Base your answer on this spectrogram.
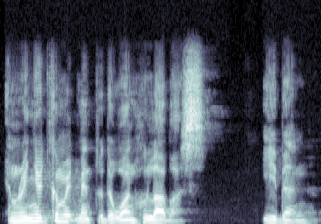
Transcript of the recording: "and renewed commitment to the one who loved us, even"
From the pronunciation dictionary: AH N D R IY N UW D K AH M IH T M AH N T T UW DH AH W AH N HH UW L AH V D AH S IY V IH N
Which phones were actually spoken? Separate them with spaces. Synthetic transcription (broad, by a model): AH N R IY N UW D K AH M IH T M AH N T T UW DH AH W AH N HH UW L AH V AH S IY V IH N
